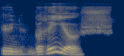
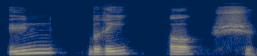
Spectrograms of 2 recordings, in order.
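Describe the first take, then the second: First: Said in the usual way. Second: Slow "Une brioche", each syllable apart; learner-paced, split "Une brioche". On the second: Shown as a demonstration. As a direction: separate each sound of "Une brioche", down to the final che. Teacher breaks phrase into syllables.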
